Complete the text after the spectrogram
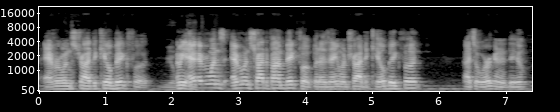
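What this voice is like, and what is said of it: Vaguely southern Matthew McConaughey impression. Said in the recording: “a vaguely southern accent ... With your Matthew McConaughey? ... It was spot on, by the way. ... It was not.”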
